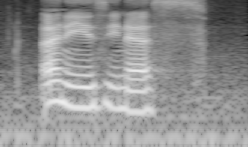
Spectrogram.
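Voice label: "uneasiness", US English; pronunciations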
